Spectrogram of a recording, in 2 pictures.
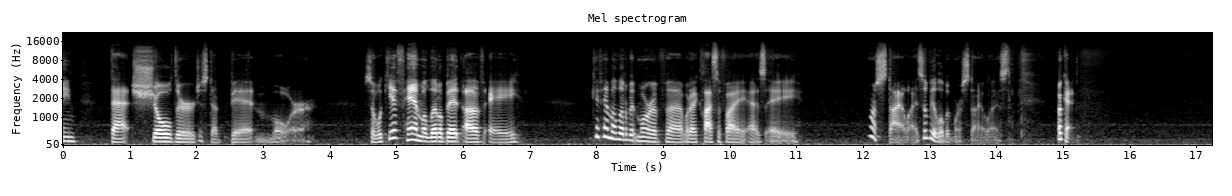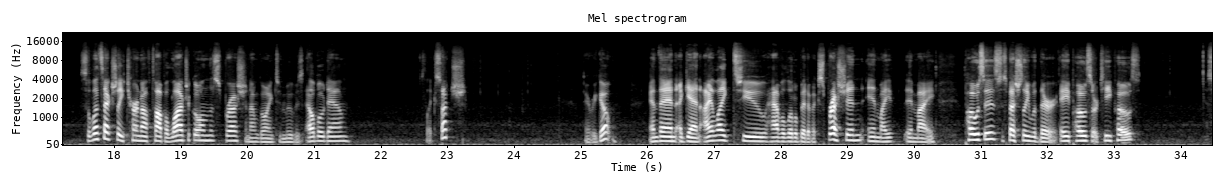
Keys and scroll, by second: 5.4 q, 27.0 ctrl+shift+space.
